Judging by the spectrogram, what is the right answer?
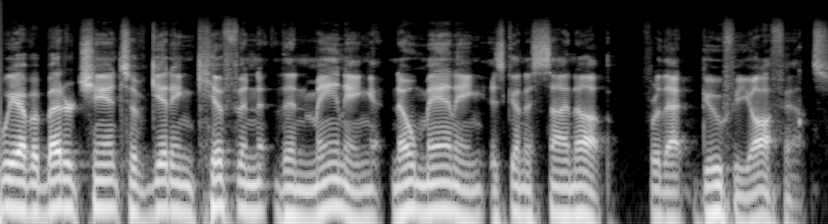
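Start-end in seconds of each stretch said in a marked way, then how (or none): none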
